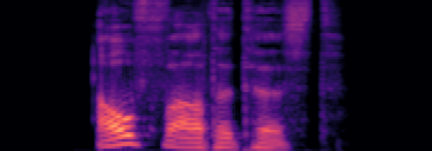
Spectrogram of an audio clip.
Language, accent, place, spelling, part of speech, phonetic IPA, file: German, Germany, Berlin, aufwartetest, verb, [ˈaʊ̯fˌvaʁtətəst], De-aufwartetest.ogg
- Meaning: inflection of aufwarten: 1. second-person singular dependent preterite 2. second-person singular dependent subjunctive II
